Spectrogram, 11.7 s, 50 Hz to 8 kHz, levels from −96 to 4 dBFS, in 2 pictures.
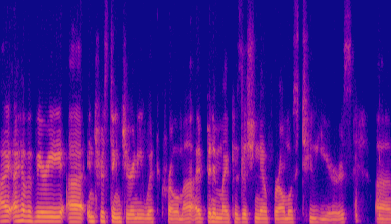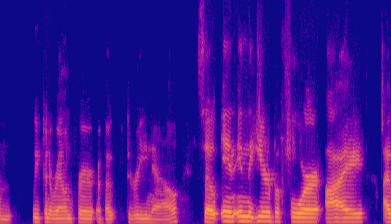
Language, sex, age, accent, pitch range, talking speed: English, female, 30-49, American, 125-150 Hz, 180 wpm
